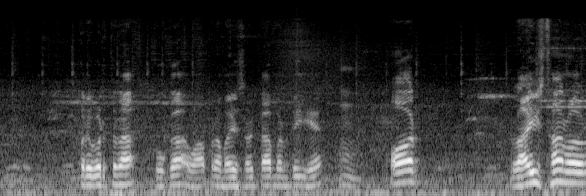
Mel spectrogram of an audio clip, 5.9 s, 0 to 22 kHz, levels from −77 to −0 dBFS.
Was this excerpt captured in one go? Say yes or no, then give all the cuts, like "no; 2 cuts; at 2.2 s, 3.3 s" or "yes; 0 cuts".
yes; 0 cuts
